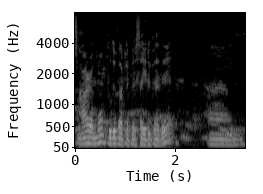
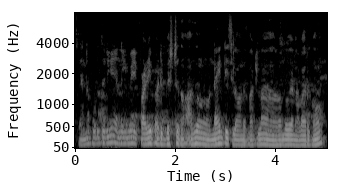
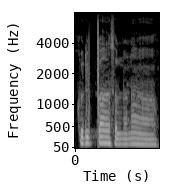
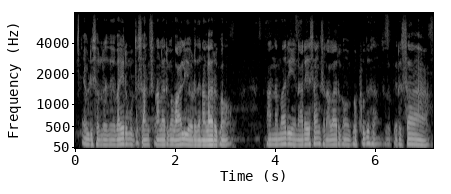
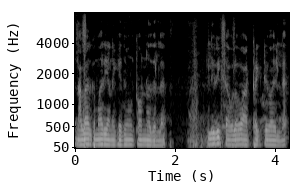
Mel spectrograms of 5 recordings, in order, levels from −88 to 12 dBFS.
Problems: none marked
